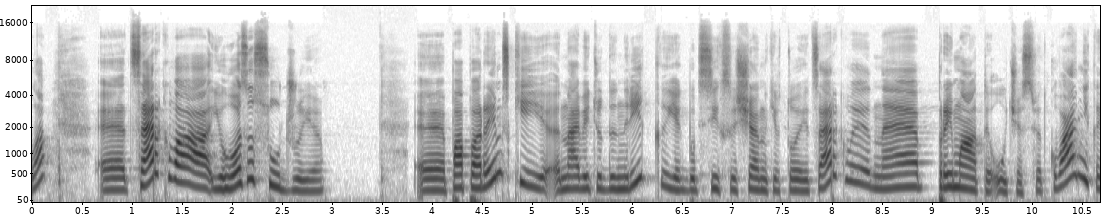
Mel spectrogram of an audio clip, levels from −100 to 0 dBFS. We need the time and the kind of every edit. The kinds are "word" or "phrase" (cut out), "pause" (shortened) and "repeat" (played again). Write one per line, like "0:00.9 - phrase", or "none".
0:06.7 - word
